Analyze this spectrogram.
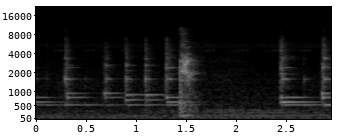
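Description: A mobile phone rings with an incoming call: a melodic ringtone of short, repeated electronic notes, broken by a brief noisy burst and a pause before the notes resume.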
